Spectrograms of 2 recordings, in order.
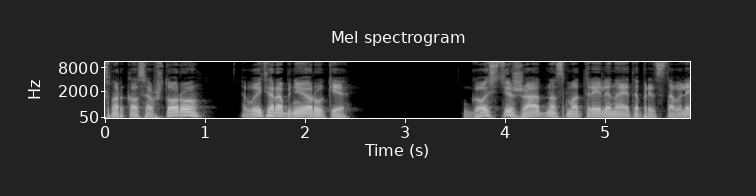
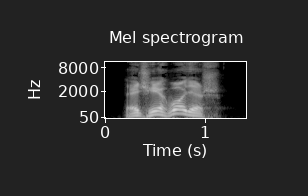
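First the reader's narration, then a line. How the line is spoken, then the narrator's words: Barked, in character. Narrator (Russian): рявкнул я, входя в образ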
